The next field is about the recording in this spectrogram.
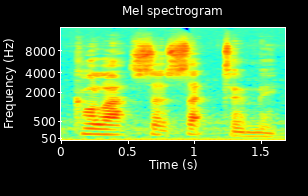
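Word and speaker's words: colectomy: quite a mouthful so think of cola Cola col sectomy it's col sectomy how many syllables is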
